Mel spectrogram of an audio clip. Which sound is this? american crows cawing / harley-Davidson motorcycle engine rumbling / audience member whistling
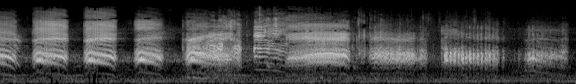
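american crows cawing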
